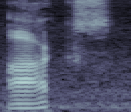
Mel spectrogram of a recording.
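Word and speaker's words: Ochs: say his name right pronounce o-c-h-s thank you youtube has everything go go go hello oops i'm sorry phil ox okay thank you thank you sir thank you sir ox thank you so i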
